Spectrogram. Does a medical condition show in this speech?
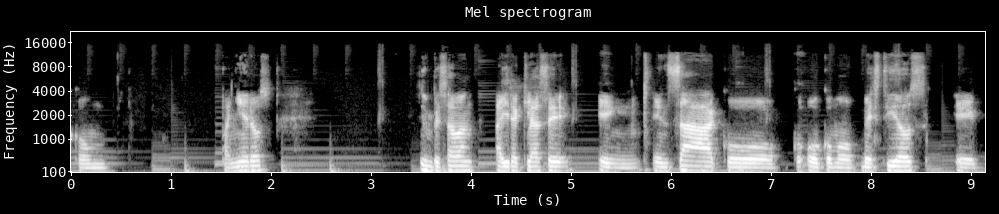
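Yes: stuttering; developmental stuttering since about age four, therapy from about age seven, worsened at university through avoidance; still stutters, past fluency-control training program, adolescent psychologist for stress and anxiety; childhood head movement toward shoulder when forcing, pen squeeze taught instead, repeated phrase before own name; here repeated sounds, prolonged sounds, blocks.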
